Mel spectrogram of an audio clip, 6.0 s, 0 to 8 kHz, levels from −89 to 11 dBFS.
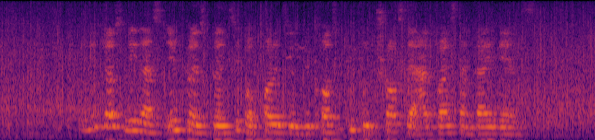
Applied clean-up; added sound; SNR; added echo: none; Rain; 11 dB; reverberation time 0.2 s.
